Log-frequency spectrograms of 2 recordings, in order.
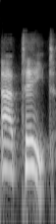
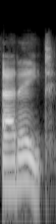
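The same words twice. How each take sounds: First: The t is said as a clear t. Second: The t is said like a soft d. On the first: The speaker calls it wrong. "don't say at eight" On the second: The speaker calls it right. "you pronounce it as if it were a D"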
